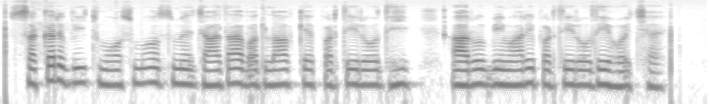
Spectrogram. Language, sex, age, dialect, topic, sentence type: Maithili, male, 18-24, Angika, agriculture, statement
